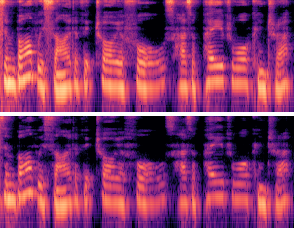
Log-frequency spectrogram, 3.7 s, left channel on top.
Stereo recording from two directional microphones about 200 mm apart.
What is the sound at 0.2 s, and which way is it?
Speech, 45° left (ahead or behind).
